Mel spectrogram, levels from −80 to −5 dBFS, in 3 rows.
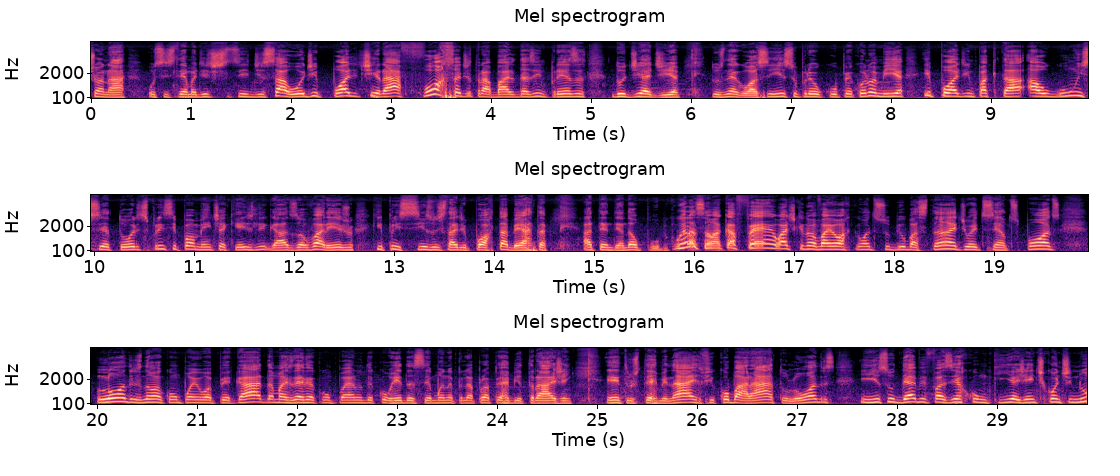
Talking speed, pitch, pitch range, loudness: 175 wpm, 180 Hz, 160-195 Hz, -16 LUFS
